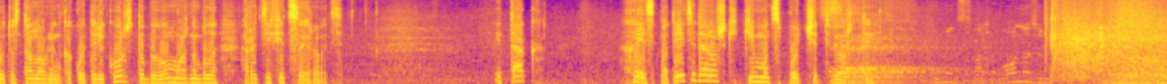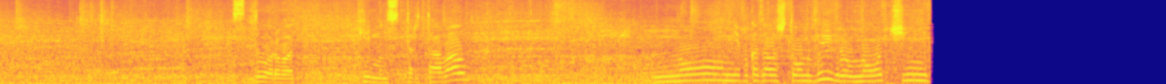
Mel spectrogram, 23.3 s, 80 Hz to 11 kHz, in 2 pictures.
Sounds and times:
Speech: 6.2 - 10.5, 18.2 - 21.0
Music: 11.6 - 21.0.

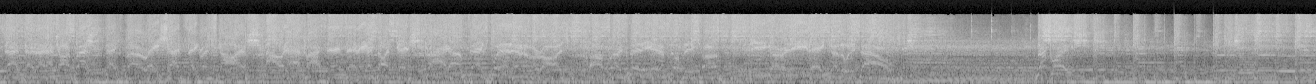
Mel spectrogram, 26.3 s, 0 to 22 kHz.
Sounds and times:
Music: 0.0 - 26.3.

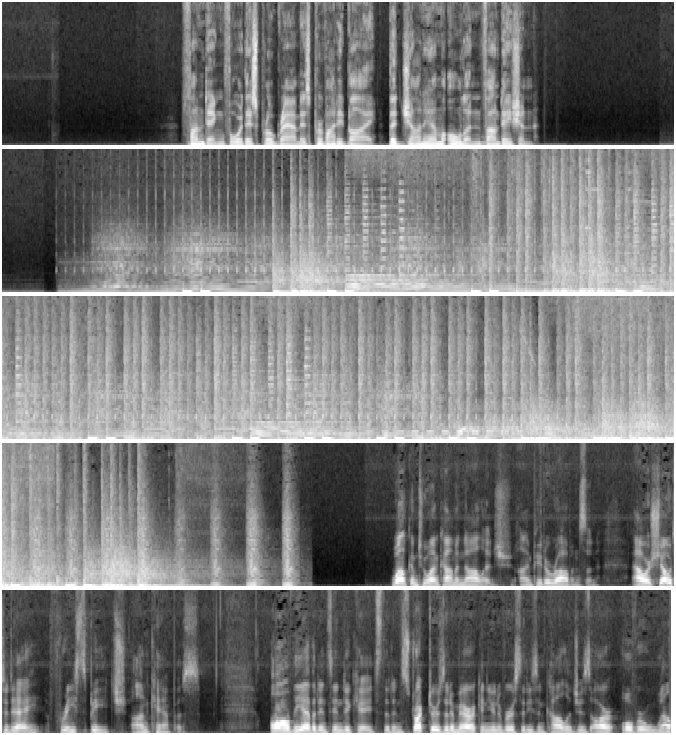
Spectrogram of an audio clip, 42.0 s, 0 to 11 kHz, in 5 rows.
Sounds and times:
Speech: 2.3 - 6.8, 30.1 - 36.2, 37.0 - 41.9
Music: 9.1 - 29.1.

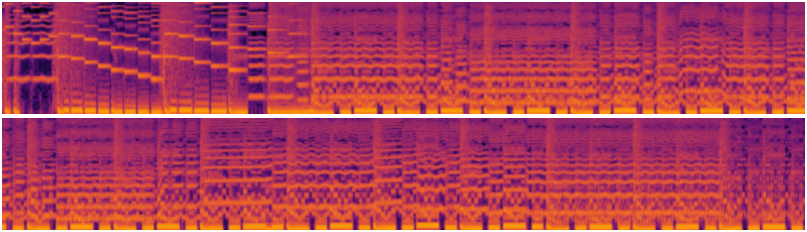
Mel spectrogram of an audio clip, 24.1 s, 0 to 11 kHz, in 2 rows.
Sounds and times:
Music: 0.0 - 24.0.

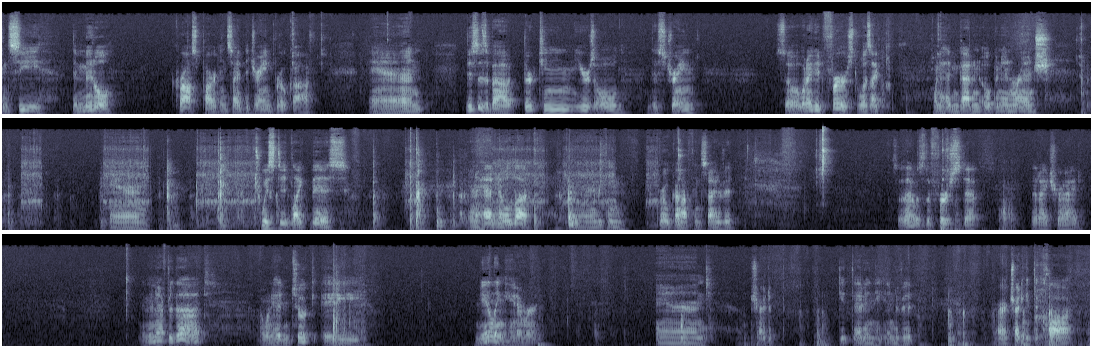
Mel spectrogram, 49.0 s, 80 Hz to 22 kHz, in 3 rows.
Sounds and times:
Speech: 0.0 - 1.8, 2.6 - 4.8, 5.5 - 6.4, 7.0 - 10.5, 11.6 - 13.3, 14.0 - 15.8, 17.8 - 18.6, 20.1 - 21.6, 23.3 - 27.4, 29.7 - 31.1, 31.8 - 32.6, 34.6 - 35.9, 36.5 - 38.2, 39.8 - 40.8, 42.5 - 44.4, 45.2 - 46.4, 47.6 - 48.8.

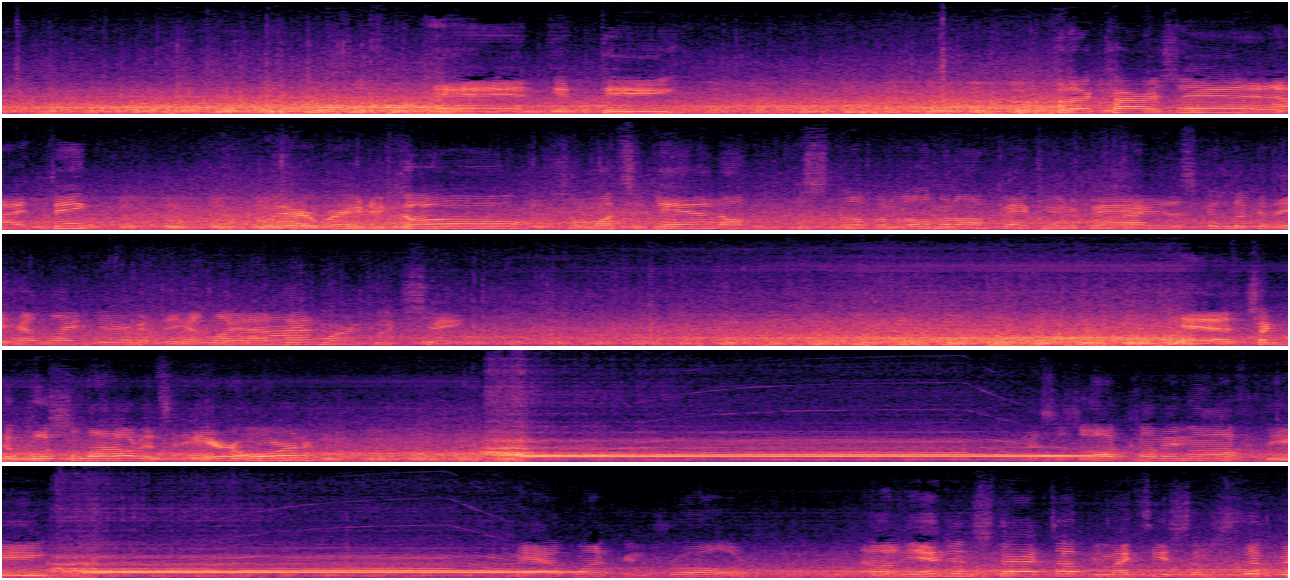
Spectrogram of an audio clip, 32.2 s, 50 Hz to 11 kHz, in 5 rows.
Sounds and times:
Railroad car, train wagon: 0.0 - 32.1
Train: 0.0 - 32.1
Speech: 2.2 - 3.4, 5.3 - 7.0, 7.7 - 15.2, 18.7 - 21.0, 24.4 - 26.0, 28.3 - 32.1.

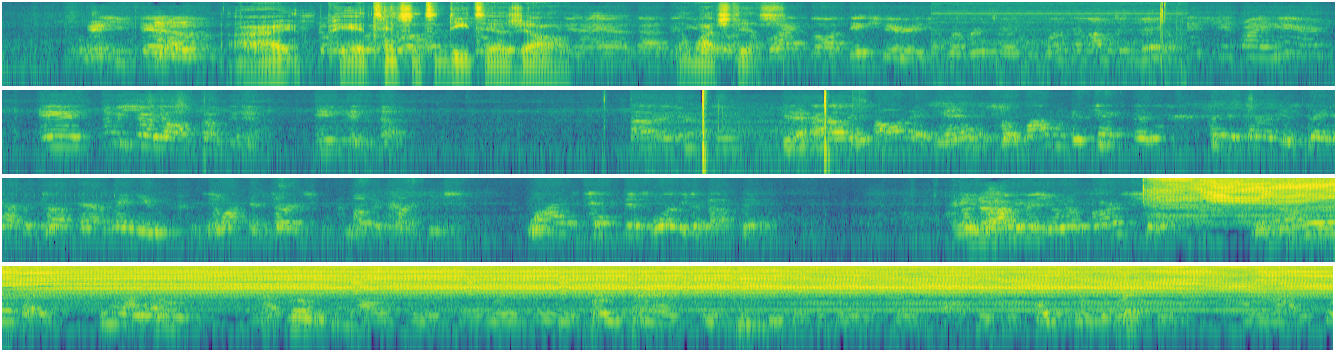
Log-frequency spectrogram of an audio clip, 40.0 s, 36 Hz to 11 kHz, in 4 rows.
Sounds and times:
Speech: 0.5 - 13.1, 14.7 - 25.9, 27.1 - 28.8, 29.4 - 39.9.

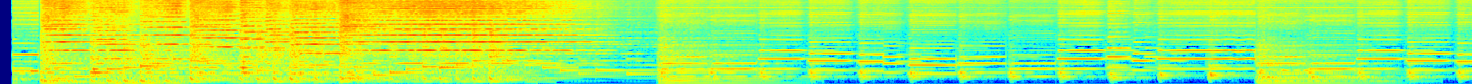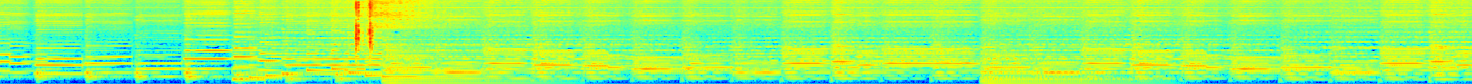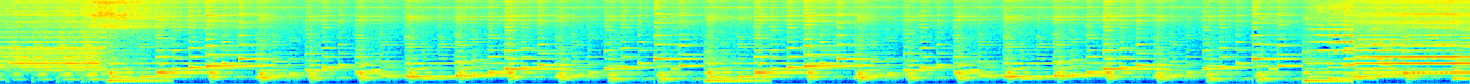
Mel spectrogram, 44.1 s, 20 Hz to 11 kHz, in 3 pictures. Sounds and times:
Bowed string instrument: 0.2 - 44.1.

